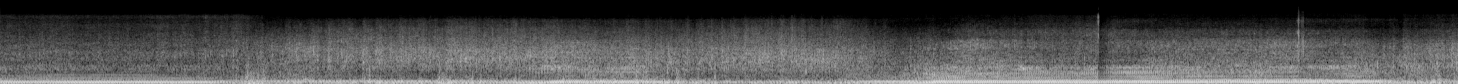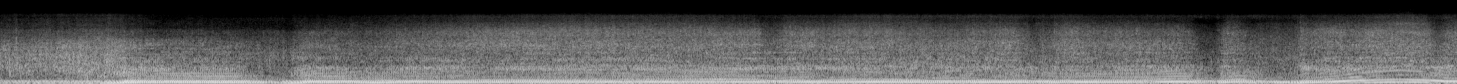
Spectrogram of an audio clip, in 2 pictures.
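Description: Engine of a 4x4 off-road vehicle driving on a muddy, snowy track, its revs repeatedly rising and falling as the throttle is worked, with an occasional knock.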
